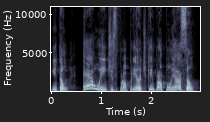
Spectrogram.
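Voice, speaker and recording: A man's voice: extremely high pitch, animated, moderate pace, no echo, studio quality. A man with a Brazilian accent giving a chatty law exam prep lecture with humorous asides. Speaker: law teacher.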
